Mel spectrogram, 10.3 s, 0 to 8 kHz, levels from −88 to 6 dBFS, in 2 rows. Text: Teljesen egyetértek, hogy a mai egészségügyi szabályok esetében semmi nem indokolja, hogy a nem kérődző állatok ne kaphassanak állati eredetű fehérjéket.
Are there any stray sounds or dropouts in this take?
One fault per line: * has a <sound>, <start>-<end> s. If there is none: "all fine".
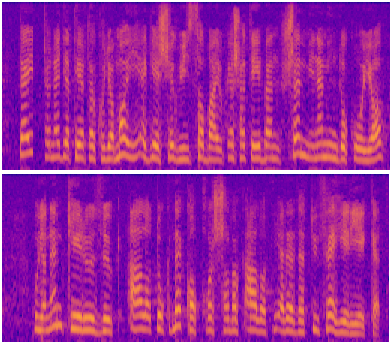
* has a dropout, 0.4-0.6 s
